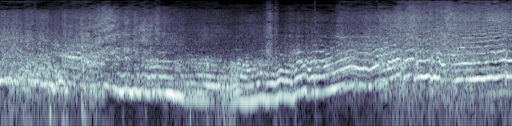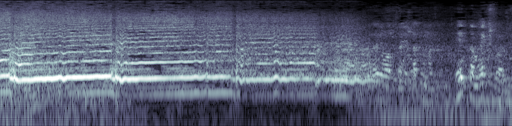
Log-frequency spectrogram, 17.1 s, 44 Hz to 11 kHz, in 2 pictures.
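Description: Osella PA 27 hillclimb racing prototype's engine at full effort: the revs drop over the first few seconds, then climb hard through a couple of quick upshifts as the car accelerates past, and the sound fades as it pulls away near the end.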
